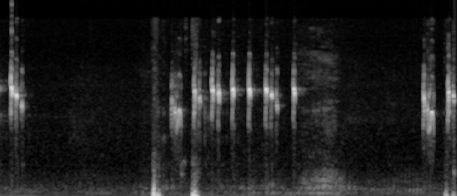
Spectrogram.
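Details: Cucak wilis roused to sing against a rival: scattered chirps, then two knocks and a steady series of crisp, evenly paced high chirps, a soft murmur, and a final pair of slurred notes.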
